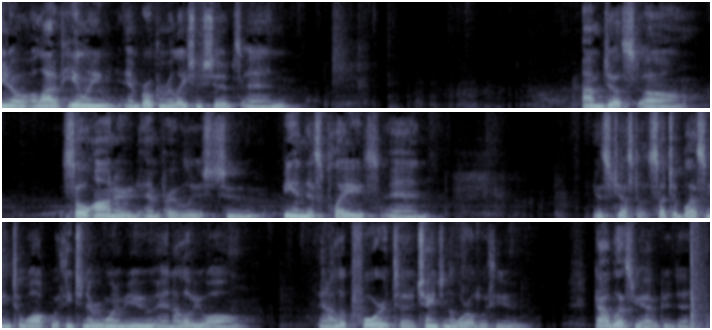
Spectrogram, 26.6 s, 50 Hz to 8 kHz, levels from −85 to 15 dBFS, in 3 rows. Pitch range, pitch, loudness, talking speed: 120-130 Hz, 125 Hz, -24 LUFS, 135 wpm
